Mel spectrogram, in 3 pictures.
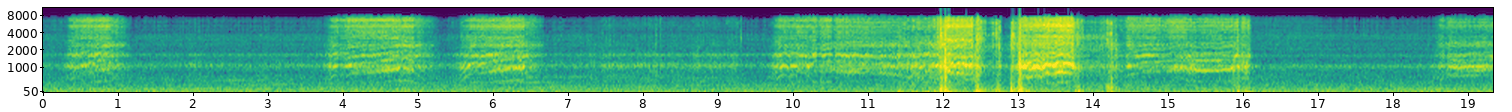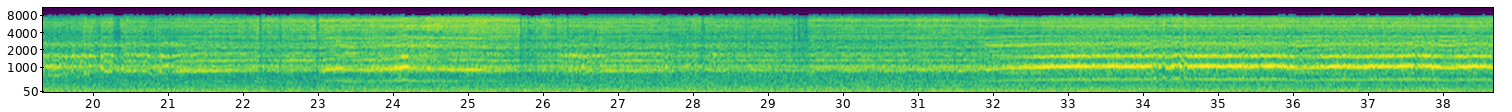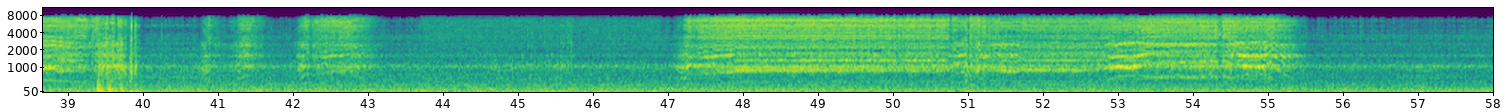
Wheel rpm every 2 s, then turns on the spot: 30, 10, 60, 30, 30, 100, 70, 90, 10, 80, 110, 110, 110, 110, 120, 110, 110, 110, 110, 100, 30, 30, 10, 30, 110, 120, 130, 80, 10.
0-2 6-8 16-18 44-46 56-58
